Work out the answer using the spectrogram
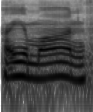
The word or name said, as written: hayi-maan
